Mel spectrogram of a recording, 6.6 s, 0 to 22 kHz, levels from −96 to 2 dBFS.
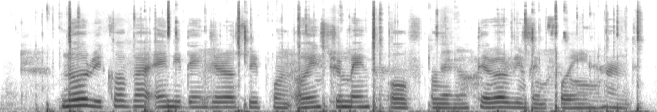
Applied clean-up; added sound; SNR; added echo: neural mask model Resemble Enhance denoiser.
